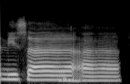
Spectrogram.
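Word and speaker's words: نساء: Kemudian apabila ada huruf hamzah berharokat tanwin fathah di akhir, kita wakof ya, jadi dibacanya panjang. Wa nisaa.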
